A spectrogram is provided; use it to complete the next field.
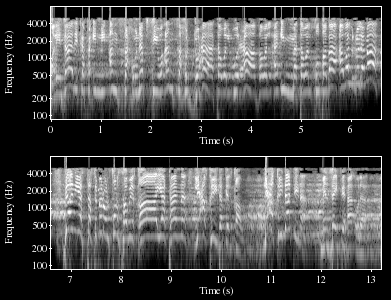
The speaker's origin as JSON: {"language": "Arabic", "country": "Egypt", "said": "الفقر عندنا في مصر فظيع"}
